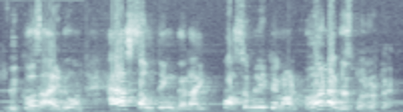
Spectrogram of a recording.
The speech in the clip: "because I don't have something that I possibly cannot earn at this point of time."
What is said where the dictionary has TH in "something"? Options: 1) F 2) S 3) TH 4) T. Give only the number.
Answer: 4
